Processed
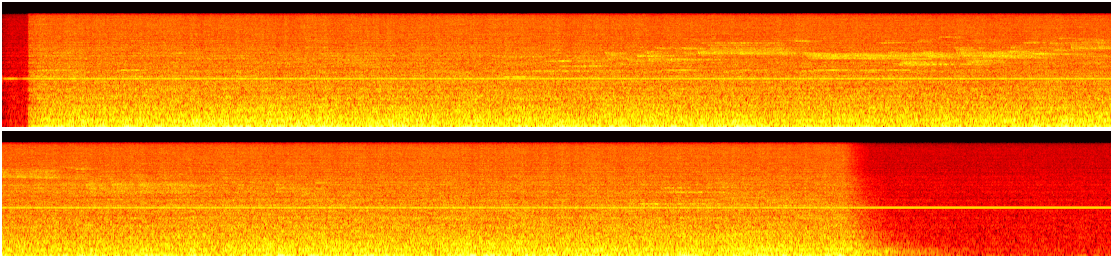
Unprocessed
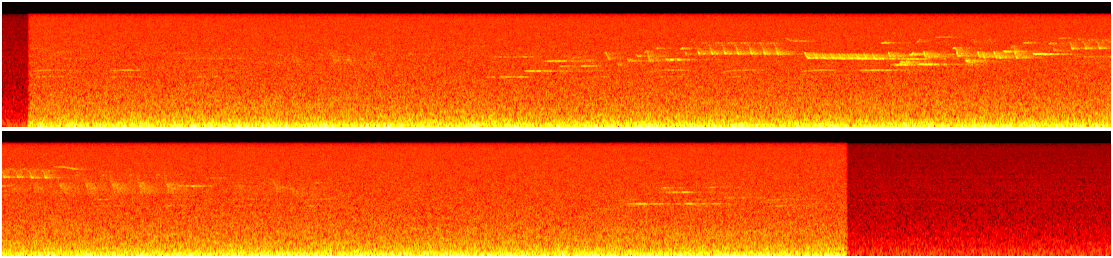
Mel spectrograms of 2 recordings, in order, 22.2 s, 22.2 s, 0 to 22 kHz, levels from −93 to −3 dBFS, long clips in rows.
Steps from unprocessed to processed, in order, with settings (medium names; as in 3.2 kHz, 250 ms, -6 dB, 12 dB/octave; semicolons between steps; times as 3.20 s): spectral peaks clipped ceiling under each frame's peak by 21 dB; compression 3:1, threshold -22 dBFS, peak gain reduction 7.5 dB; whistle 2 kHz -32 dBFS; reverberation RT60 1.4 s, pre-delay 16 ms, DRR -5 dB; trim -3 dB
